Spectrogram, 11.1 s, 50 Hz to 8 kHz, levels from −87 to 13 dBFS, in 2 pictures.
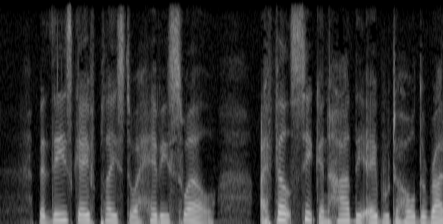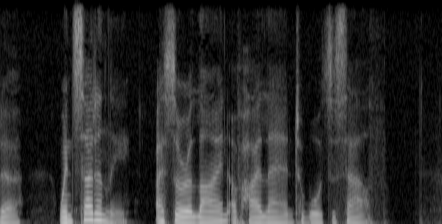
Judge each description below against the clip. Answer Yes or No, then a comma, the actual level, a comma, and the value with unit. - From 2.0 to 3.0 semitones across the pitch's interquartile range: Yes, narrow, 2.5 semitones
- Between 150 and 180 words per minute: Yes, average, 165 wpm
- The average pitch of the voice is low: No, medium, 185 Hz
